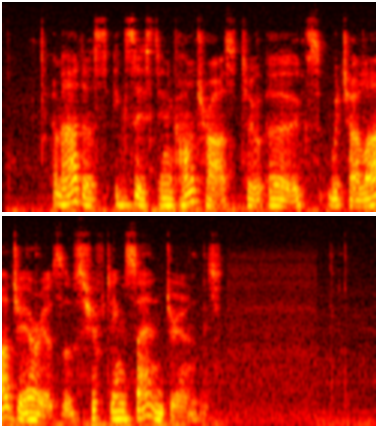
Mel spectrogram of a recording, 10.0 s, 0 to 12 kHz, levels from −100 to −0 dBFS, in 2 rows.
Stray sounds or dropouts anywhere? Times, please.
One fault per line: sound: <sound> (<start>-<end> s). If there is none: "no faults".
no faults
